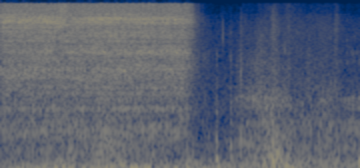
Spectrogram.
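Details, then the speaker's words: Simulated airway clearance on a patient in respiratory distress with coughing, gagging and gurgling: loud steady hiss of a Yankauer sucker suctioning secretions from the mouth, stopping abruptly as the thumb port is released and the sucker removed. "just going to suction going in your mouth occluding the whole suctioning all the secretions water blood vomit that I can see taking my thumb off and removing"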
